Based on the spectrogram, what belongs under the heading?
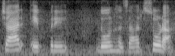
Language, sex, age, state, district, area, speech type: Marathi, female, 18-30, Maharashtra, Akola, urban, spontaneous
